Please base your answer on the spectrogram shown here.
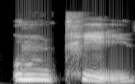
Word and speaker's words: Umthi: So it's pronounced Umthi. So like a yogi and with a short T. So the H is silent.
